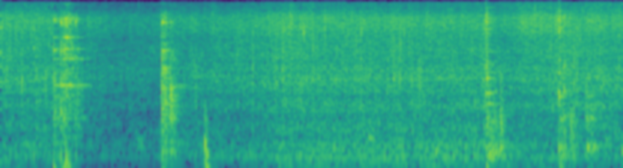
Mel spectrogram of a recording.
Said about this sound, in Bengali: এটাকে ভালো করে নেড়ে চেড়ে নেব। পেঁয়াজগুলো ভালো করে যাতে নরম হয়ে যায়।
